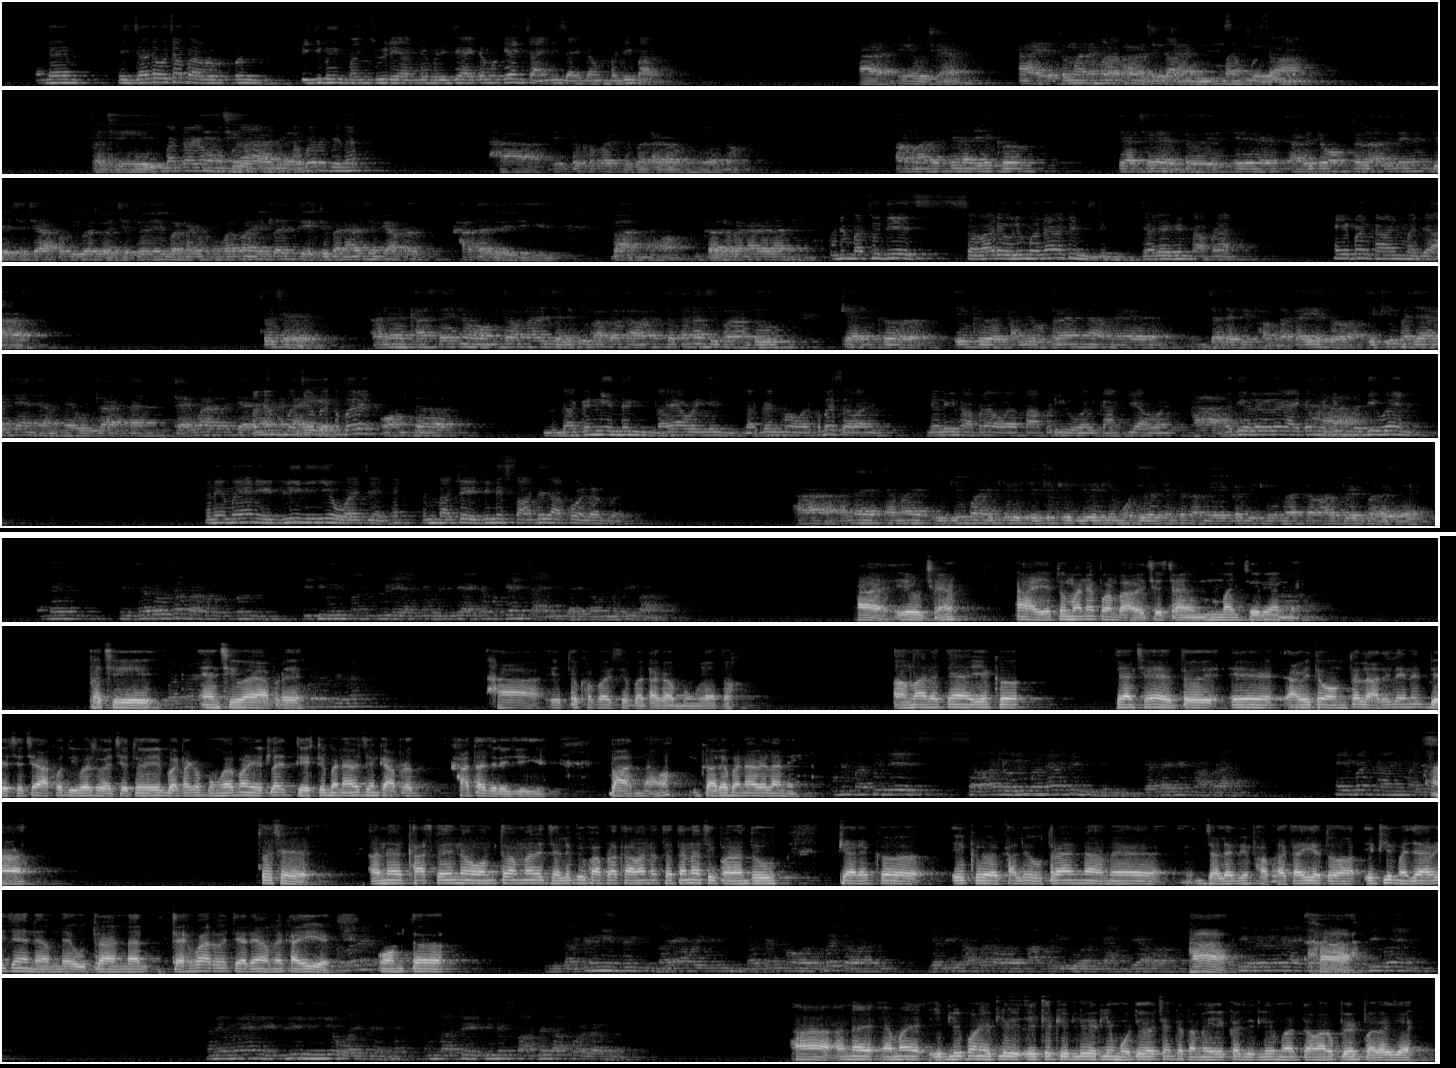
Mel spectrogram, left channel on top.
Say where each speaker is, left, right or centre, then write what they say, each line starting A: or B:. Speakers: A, on the left; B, on the right.
A: અને પીઝા તો ઓછા પણ બીજી બધી મંચુરિયન બધી જે આઈટમો કેવાયને. ચાઇનીઝ આઈટમ બધી ભાવે.
B: હા એવું છે. હા એ તો મને
A: અને
B: પણ
A: વડાપાઉં
B: ભાવે છે
A: દાબેલી
B: મંચુરિયન.
A: સમોસા
B: પછી
A: બટાકા
B: એ
A: ભુંગળા
B: સિવાય
A: આવે
B: આપડે
A: છે ને ખબર હે પેલા.
B: હા એ તો ખબર છે બટાકા ભુંગળા તો.
A: <inaudible>
B: અમારે ત્યાં એક ત્યાં છે તો એ આવી રીતે <unintelligible> લઈને જ બેસે છે આખો દિવસ હોય છે તો એ બટાકા ભૂંગળા પણ એટલા ટેસ્ટી બનાવે છે કે આપડે. ખાતા જ રહી જઈએ બાર ના હો ઘરે બનાવેલા નહી.
A: અને પાછું જે સવારે ઓલુ બનાવે છે ને જલાબીને ફાફડા. એ પણ ખાવાની મજા
B: હા
A: આવે.
B: તો છે. અને ખાસ કરીને આમ તો અમારે જલેબી ફાફડા ખાવાના થતા નથી પરંતુ. ક્યારેક એક ખાલી ઉત્તરાયણ ના અમે જલેબી ફાફડા. થઈ તો એટલી મજા આવી જાય ને અમને ઉત્તરાયણ ના તહેવાર હોય ત્યારે
A: અને
B: અમે.
A: પછી
B: ખાઈએ
A: આપડે ખબર હ.
B: ઓમ તો
A: લગ્ન ની અંદર ગયા હોય એમ લગ્નમાં હોય ખબર સવારે. જલીલી ફાફડા હોય પાપડી હોય ગાં. જ્યા હોય
B: હા
A: બધી અલગ અલગ આઈટમ
B: હા
A: એટલી બધી હોય ને. અને એમાં એને. ઇડલી ની એ હોય છે અને પાછો ઇડલી નો સ્વાદ જ આખો અલગ હોય
B: હા અને. એમાં ઈડલી પણ એટલી એક એક ઇડલી એટલી મોટી હોય છે કે તમે એક જ ઈડલીમાં તમારું પેટ ભર. જાય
